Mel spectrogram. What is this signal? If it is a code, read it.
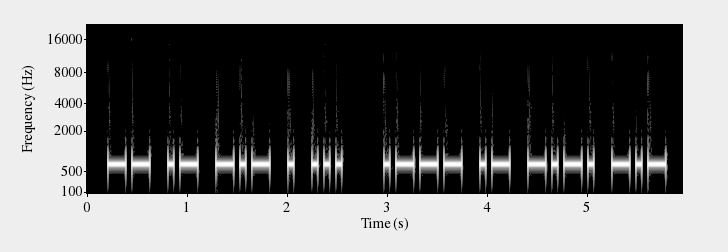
Morse code, heard as a keyed tone, about 20 wpm, 700 Hz. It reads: MAKES JACK
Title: Sentences with 8-Word Phrases - Spoken Beginning - 20wpm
